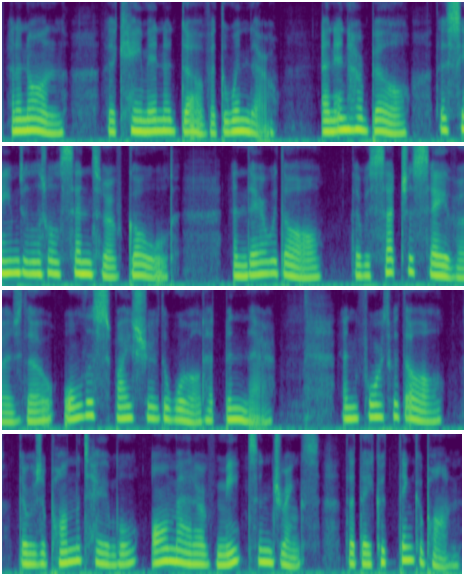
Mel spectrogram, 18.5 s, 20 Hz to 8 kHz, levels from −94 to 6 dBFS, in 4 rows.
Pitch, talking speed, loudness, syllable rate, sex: 185 Hz, 185 wpm, -17 LUFS, 5.5 syllables/s, female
